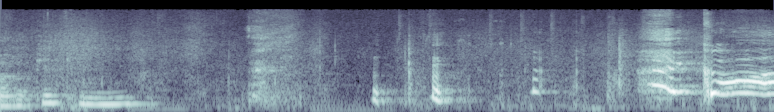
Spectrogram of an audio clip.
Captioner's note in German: beide lachen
